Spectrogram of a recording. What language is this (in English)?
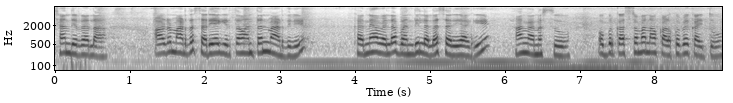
Kannada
